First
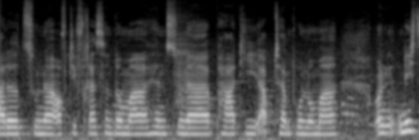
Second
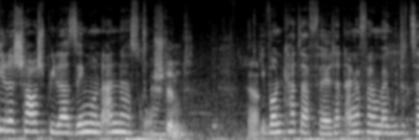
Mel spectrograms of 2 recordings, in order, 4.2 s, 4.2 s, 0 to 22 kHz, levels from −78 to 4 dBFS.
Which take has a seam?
second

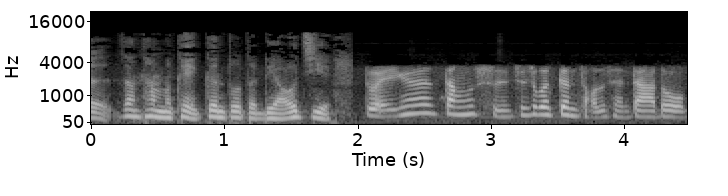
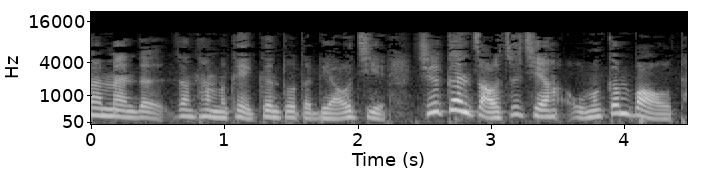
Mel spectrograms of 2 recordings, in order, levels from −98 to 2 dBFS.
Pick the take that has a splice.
first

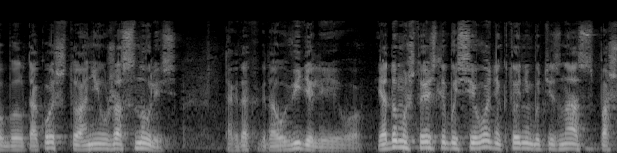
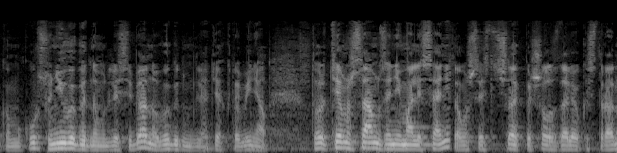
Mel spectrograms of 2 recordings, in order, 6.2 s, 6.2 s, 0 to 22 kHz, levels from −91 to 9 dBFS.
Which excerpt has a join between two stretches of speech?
second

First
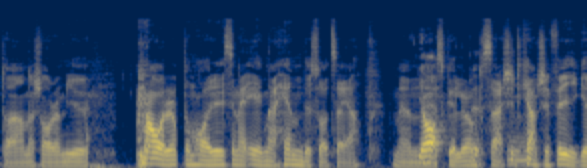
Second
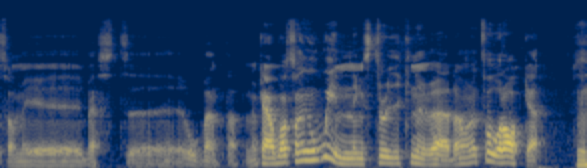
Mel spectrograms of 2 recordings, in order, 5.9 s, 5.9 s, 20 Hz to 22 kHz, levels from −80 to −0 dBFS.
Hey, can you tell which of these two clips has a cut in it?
first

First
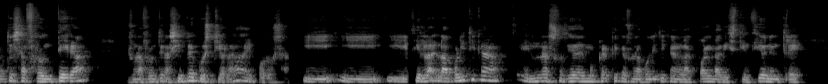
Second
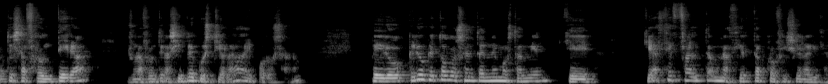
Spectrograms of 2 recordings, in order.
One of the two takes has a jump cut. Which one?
first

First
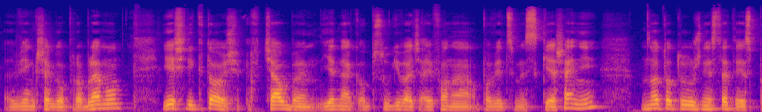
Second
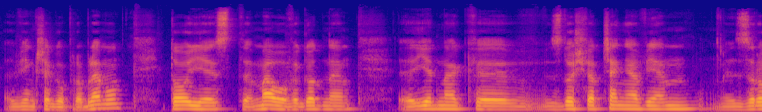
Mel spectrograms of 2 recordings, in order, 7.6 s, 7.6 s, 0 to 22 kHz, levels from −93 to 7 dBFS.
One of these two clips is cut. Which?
second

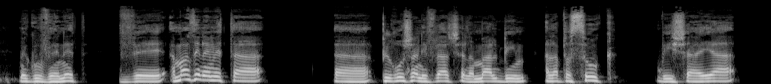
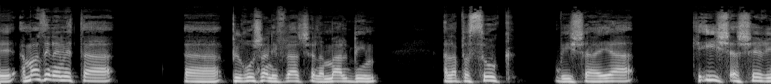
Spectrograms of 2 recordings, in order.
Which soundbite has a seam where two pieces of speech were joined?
first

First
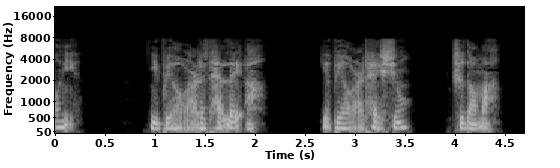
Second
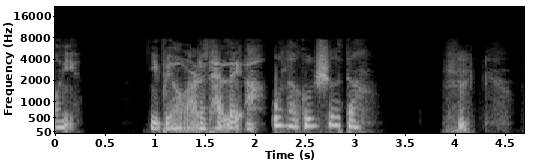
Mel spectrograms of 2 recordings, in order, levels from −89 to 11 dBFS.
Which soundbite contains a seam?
second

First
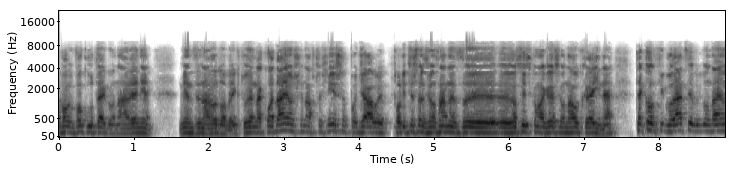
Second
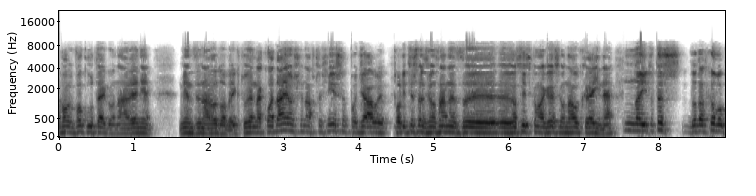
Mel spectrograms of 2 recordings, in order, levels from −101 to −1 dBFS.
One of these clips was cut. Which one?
second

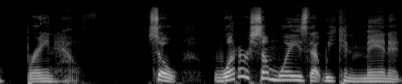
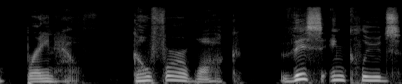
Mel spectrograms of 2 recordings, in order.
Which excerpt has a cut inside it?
second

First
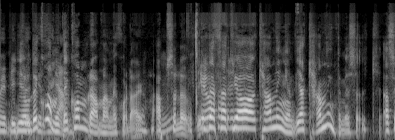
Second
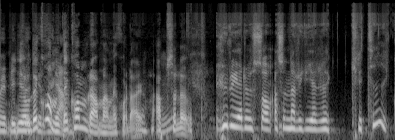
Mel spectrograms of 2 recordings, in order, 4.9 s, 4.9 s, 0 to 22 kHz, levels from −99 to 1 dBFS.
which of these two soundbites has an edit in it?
first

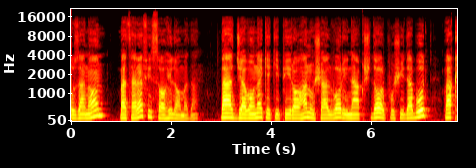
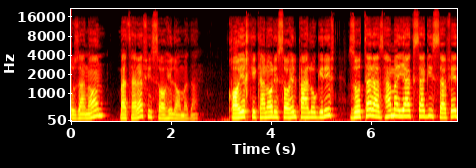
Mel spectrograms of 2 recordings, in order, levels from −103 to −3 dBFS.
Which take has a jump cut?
first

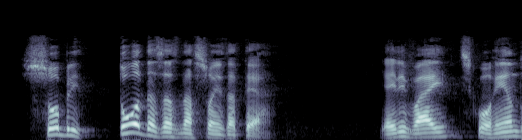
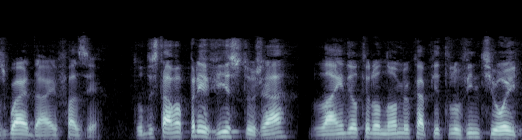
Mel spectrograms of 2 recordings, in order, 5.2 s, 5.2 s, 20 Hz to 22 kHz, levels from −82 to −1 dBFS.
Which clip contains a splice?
second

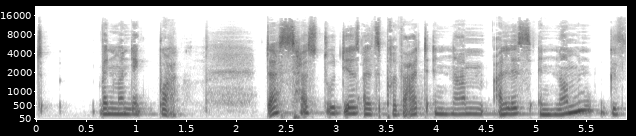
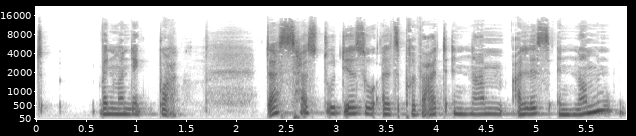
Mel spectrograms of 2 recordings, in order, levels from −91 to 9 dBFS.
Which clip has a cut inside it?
first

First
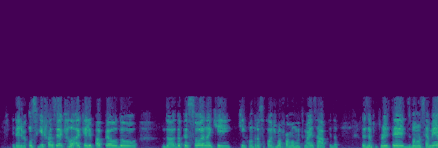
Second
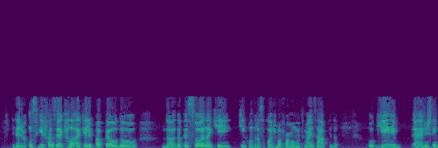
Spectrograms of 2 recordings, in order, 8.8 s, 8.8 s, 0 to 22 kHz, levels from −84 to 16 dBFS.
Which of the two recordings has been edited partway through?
first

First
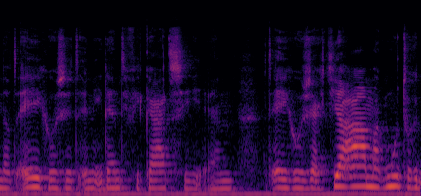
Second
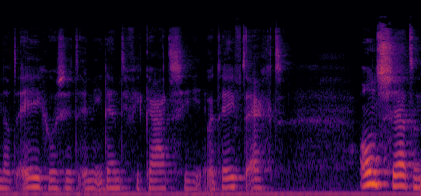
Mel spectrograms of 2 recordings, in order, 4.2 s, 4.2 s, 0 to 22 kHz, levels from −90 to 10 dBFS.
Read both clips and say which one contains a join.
second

